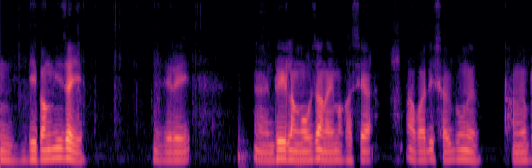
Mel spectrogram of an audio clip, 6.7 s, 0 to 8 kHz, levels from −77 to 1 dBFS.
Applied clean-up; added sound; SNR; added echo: neural mask model RNNoise.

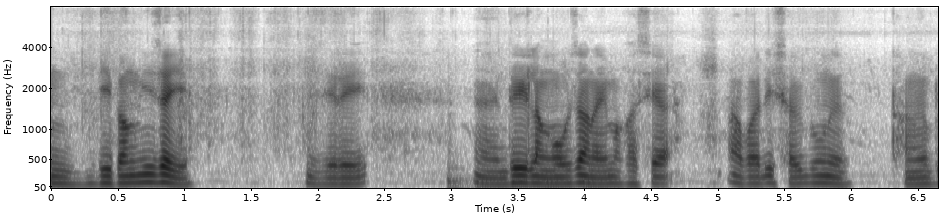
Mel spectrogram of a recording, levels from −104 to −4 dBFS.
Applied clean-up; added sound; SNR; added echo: none; Knock; 19 dB; none.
